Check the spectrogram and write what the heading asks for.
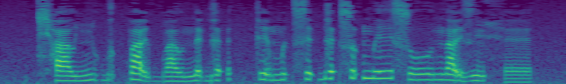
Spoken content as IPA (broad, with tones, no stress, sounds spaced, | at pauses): t͡ɕʰ a˨ ʊ̯ ɲ ṵ˦˨ ɡ ʊ˦ ʔ p a̰˦˨ ɪ̯ b a˨ ʊ̯ n ɛ̰˦˨ ɡ ɛ˦ ʔ | k ḛ˦˨ m ɪ˦ ʔ sʰ ɪ˦ ʔ ɡ ɛ˦ ʔ sʰ ʊ˦ ʔ m e˦ ɪ̯ sʰ o˦ ʊ̯ n a̰˦˨ ɪ̯ z ĩ˦˨ h ɛ˨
